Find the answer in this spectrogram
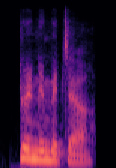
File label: "planimeter", Indian; Dictionary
